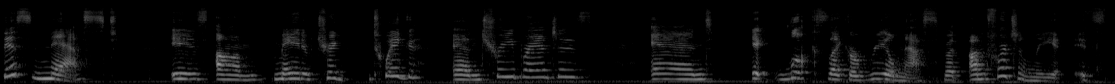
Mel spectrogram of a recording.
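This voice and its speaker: Lively high-voiced woman teaching small children. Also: slight background noise. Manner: sing-song, animated, talks straight to young children. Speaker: children's show host. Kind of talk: children's craft lesson. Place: home room with a cat nearby.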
